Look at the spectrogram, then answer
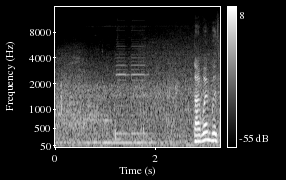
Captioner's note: passing traffic; car horn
